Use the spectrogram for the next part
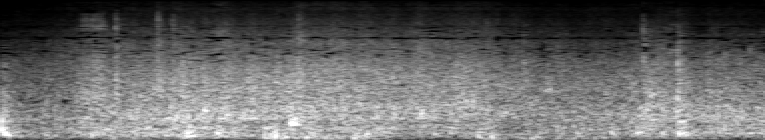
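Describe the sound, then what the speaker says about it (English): Sea waves wash steadily with wind as a continuous broadband roar, fairly loud and even throughout with no voices. "the waves haven't really died down, but the wind has died down a little bit"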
